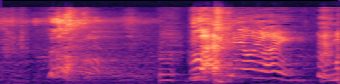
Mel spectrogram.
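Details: A singer of TWICE gives a quick, sharp sneeze with a short vocal burst, then a second sneeze-like burst: ordinary sneezing.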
